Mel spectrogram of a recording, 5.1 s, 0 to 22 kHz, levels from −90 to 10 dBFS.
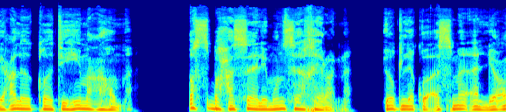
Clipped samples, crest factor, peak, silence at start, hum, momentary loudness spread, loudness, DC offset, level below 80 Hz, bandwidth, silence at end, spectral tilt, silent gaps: under 0.1%; 12 dB; -4 dBFS; 0 s; none; 7 LU; -18 LUFS; under 0.1%; -38 dBFS; 17 kHz; 0 s; -5.5 dB/octave; 1.45-1.88 s, 3.61-3.82 s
